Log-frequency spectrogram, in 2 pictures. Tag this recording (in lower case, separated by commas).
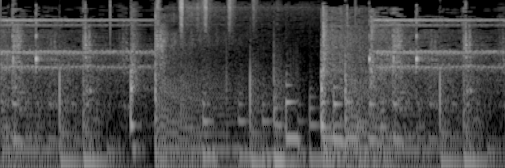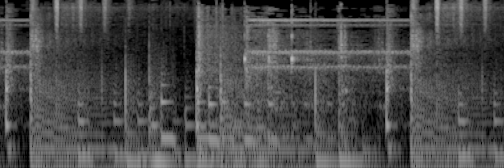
music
